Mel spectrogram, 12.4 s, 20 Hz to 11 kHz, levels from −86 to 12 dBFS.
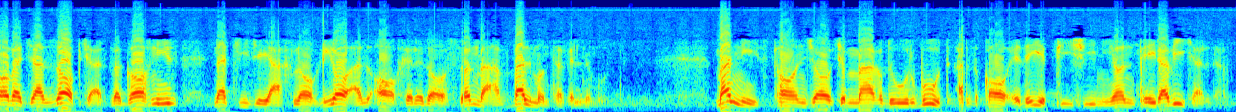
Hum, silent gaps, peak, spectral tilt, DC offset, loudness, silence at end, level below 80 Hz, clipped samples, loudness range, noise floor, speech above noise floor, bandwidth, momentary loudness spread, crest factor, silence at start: none; none; 0 dBFS; -5 dB/octave; under 0.1%; -10 LUFS; 0.1 s; -46 dBFS; 3%; 3 LU; -37 dBFS; 28 dB; 11 kHz; 9 LU; 10 dB; 0 s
